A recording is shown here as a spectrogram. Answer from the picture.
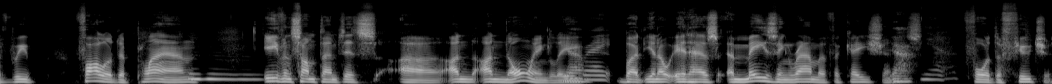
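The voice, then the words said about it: Dutch accent. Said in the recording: “people ask me my accent ... I picked up an accent ... Really, it's a Dutch accent”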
